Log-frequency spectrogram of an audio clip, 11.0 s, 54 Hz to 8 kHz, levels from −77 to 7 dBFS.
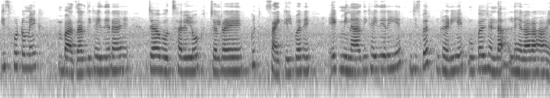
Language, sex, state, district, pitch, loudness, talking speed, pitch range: Hindi, female, Bihar, Sitamarhi, 225 Hz, -19 LUFS, 180 wpm, 215-235 Hz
